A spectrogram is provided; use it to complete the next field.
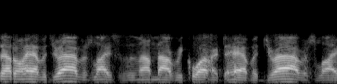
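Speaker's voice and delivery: normal talking voice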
